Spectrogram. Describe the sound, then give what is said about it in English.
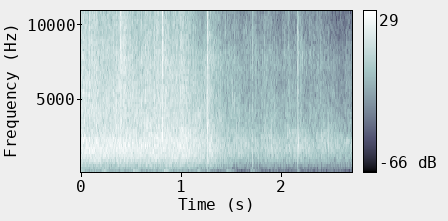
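After worship at a joint family service at New Hope Christian Church, the audience claps together for the worship team and God in a dense, sustained burst of applause that gradually thins out, ending in a few scattered, isolated claps. “Let us give them a clap and give our great God a clap.”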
